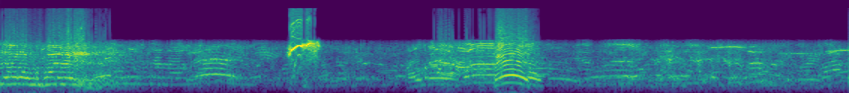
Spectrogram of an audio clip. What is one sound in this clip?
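Young men shout and sing loudly close by.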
